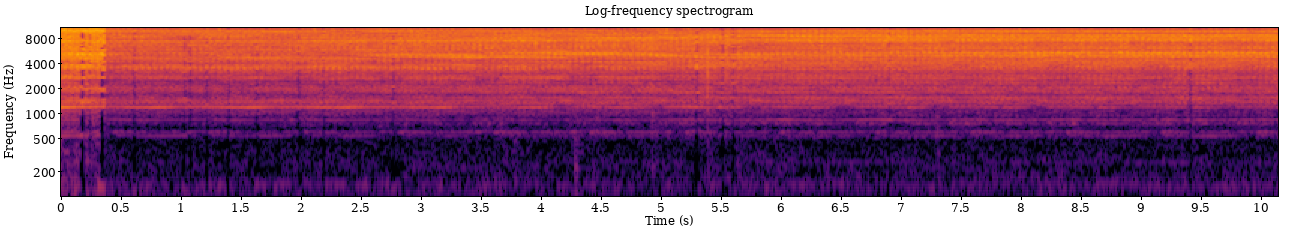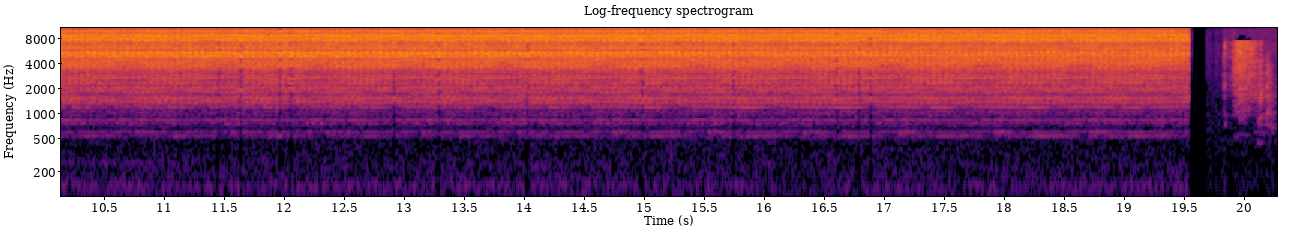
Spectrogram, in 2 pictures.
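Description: A LEGO clinostat with a very high gear ratio turns steadily, giving a continuous close mechanical whir with faint ticking that runs unbroken for about twenty seconds before cutting off abruptly.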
